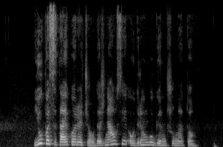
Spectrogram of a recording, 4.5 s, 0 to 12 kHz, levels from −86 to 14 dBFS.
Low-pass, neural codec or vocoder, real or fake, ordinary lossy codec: 10.8 kHz; vocoder, 44.1 kHz, 128 mel bands every 512 samples, BigVGAN v2; fake; Opus, 24 kbps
